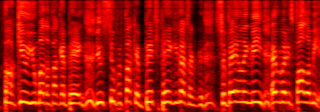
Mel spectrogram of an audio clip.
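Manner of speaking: screaming high and loud; methed-out rage. Retold or imitated. Interpreter voicing a furious deaf caller's screaming. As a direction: shriek the abuse at the cop. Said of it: "he's like, methed out".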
